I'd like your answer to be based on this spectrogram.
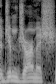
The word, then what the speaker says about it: Jim Jarmusch: But then you see people that you do care about and you're like, whoa, I've told you this story, but I saw Jim Jarmusch.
